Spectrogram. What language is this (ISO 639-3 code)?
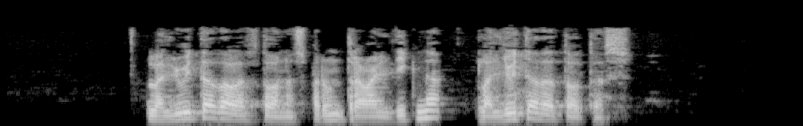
cat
